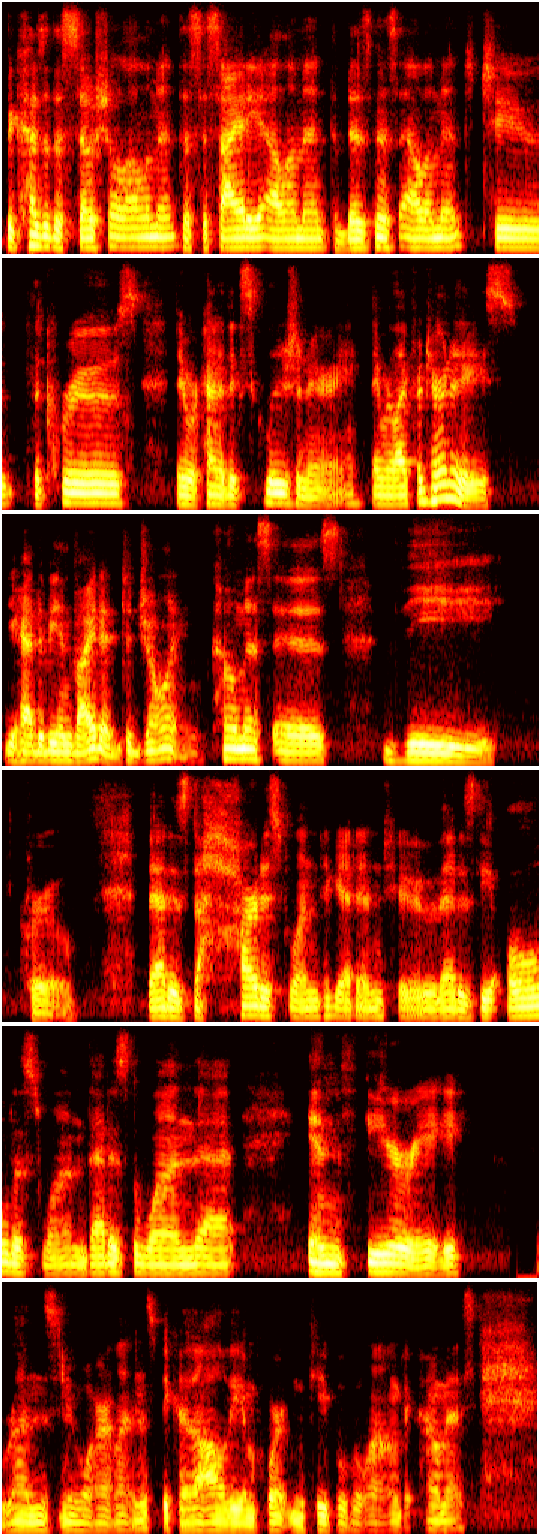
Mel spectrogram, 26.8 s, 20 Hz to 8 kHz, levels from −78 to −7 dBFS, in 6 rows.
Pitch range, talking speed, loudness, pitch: 90-110 Hz, 145 wpm, -18 LUFS, 95 Hz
